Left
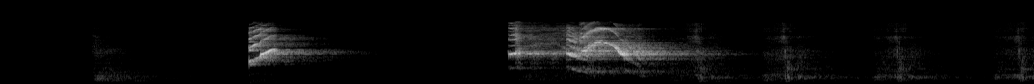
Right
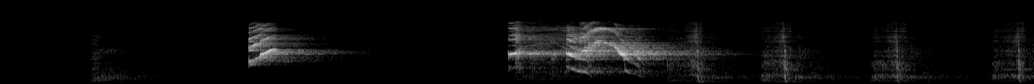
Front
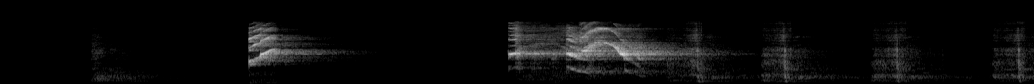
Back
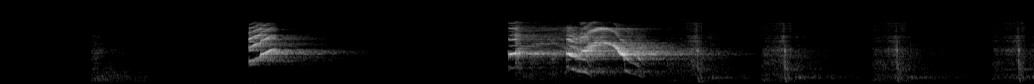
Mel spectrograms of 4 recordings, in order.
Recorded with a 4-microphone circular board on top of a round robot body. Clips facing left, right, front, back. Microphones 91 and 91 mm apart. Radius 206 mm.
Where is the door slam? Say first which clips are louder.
Even, front 4 dB; 10° left, 0.9 m.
